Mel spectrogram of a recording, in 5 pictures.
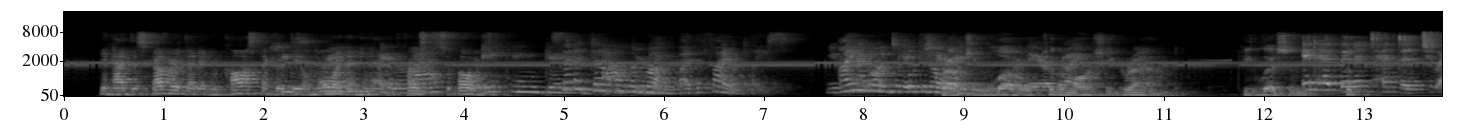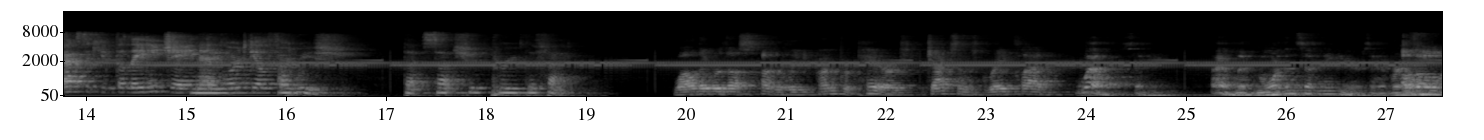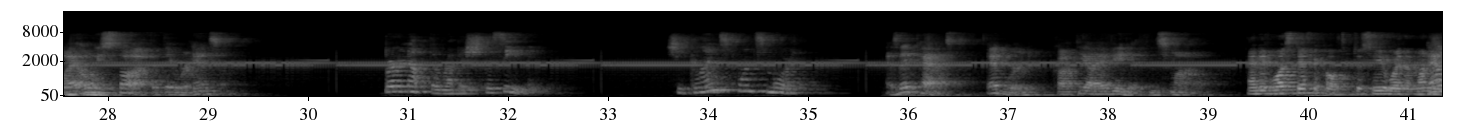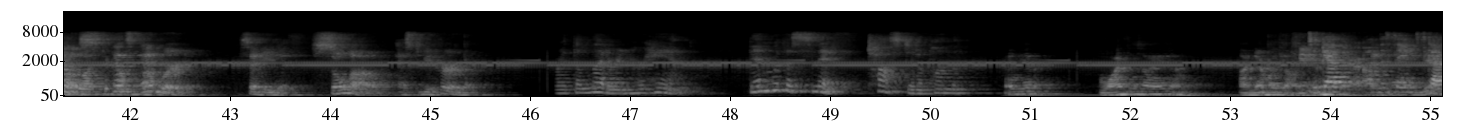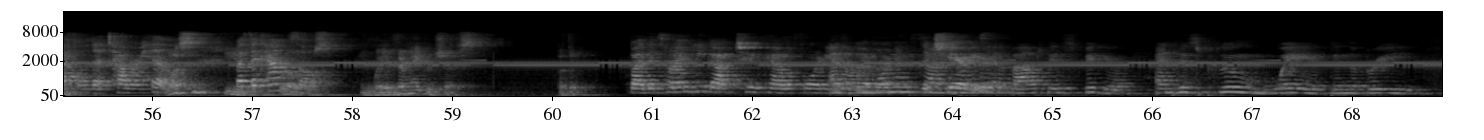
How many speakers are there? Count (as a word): ten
